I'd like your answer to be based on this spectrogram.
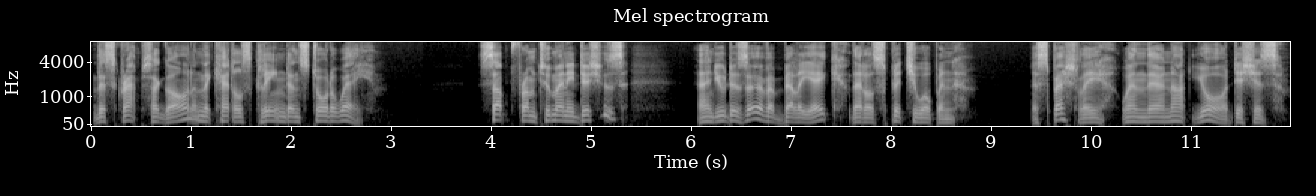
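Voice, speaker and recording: Casting: male narrator as cantankerous, bony scold of a woman, pitched well up, snappish audiobook dialogue, dry recording. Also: a little slow, dry recording, natural voice. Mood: irritated, scolding.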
